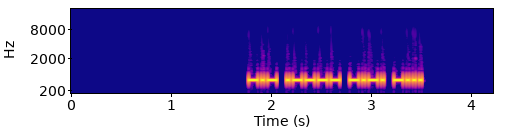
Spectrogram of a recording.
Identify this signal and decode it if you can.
Morse code, heard as a keyed tone, about 35 wpm, 700 Hz. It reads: K1CB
